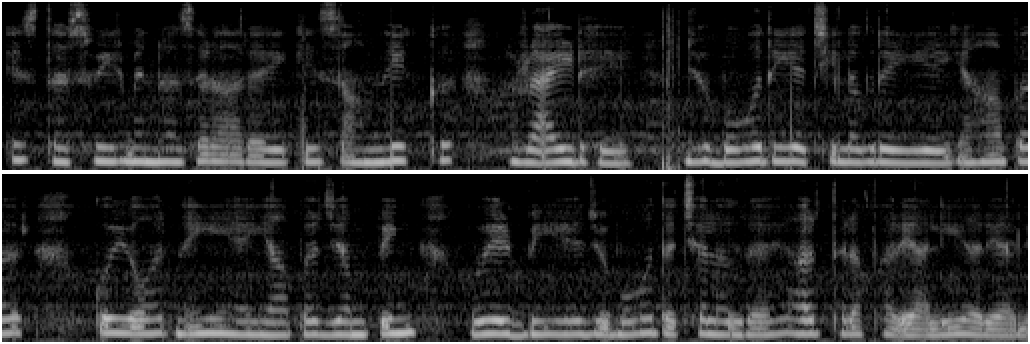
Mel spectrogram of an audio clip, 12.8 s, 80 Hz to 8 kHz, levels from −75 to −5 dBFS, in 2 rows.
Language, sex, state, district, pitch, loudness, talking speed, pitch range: Hindi, female, Maharashtra, Nagpur, 230 Hz, -33 LUFS, 185 wpm, 215-240 Hz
